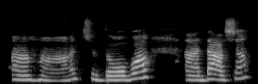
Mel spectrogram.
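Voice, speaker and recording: A woman teaching an online language lesson to children over a video call. She is patient and encouraging, stresses words slowly and carefully, and praises each answer. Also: medium pitch, sharp tone.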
